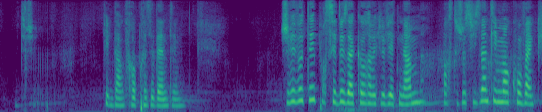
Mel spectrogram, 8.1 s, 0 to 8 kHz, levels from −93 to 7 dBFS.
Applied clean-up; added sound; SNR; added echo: neural separator model SepFormer DNS4.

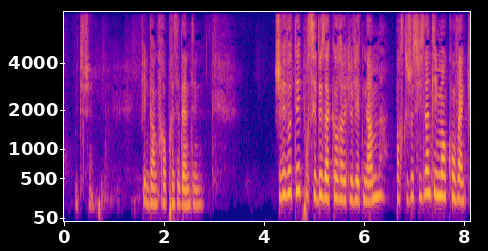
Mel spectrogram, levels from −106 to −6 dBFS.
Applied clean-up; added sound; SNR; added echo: none; none; none; none.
